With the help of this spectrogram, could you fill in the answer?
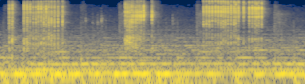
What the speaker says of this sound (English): Bezel action on here is pretty good.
